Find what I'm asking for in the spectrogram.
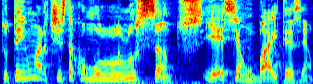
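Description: A man with a fairly high pitch. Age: 50s. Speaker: radio broadcaster and executive. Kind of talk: casual chat.

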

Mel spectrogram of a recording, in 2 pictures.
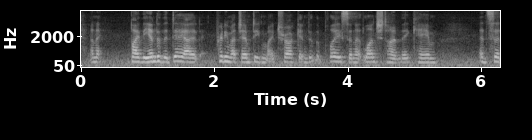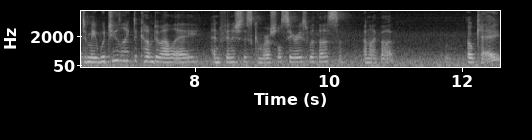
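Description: Noticeable background noise sits behind a woman whose monotone, flat delivery is broken by long, frequent pauses. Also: moderate pace. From Pittsburgh, Pennsylvania. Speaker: set decorator. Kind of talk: interview monologue. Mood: warm, reflective. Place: office.

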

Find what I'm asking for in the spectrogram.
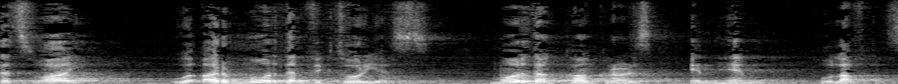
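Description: Lively in intonation, a man with a fairly high pitch speaks at a fairly slow pace, leaving long, frequent pauses. Room echo is audible, with light noise in the background. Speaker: bishop. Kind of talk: sermon. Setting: church. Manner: earnest, rhythmic preaching; repeats key phrases for emphasis. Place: church. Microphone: podium.

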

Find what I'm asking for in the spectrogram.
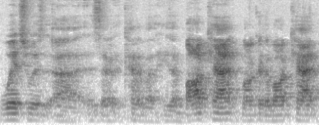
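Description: Audible room echo carries a man's fairly low voice as he talks at a fairly quick pace. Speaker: retro cartoon vlogger. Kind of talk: casual vlog chat.

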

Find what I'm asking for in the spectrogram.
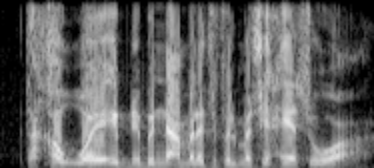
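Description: A man's voice against a quiet background. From Egypt. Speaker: priest. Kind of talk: religious teaching on TV. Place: studio.

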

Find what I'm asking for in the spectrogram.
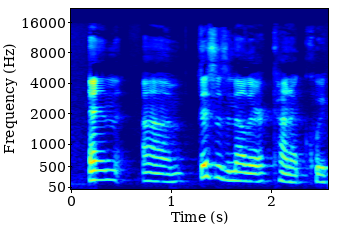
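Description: At a fairly slow pace, a woman with an American accent talks with ordinary pitch variation. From Chicago. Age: 20s. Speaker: YouTuber; channel host. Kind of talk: casual chat. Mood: cheerful, relaxed. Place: office.

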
